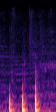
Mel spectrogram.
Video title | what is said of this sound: Comment faire son pain ? 🍞 | il suffit de faire toc toc. Voilà, ça sonne creux, donc c'est bon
